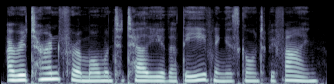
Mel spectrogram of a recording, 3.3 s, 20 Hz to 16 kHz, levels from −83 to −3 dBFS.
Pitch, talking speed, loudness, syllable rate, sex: 190 Hz, 285 wpm, -17 LUFS, 6.8 syllables/s, female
